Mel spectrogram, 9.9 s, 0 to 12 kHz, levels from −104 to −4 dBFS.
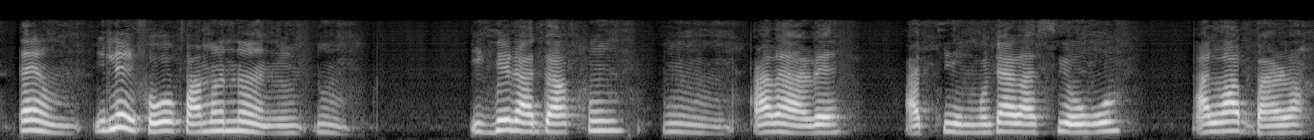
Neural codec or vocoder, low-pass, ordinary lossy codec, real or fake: codec, 16 kHz, 2 kbps, FreqCodec, larger model; 7.2 kHz; none; fake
